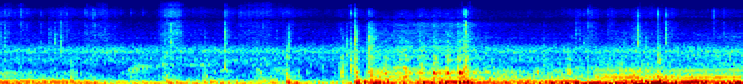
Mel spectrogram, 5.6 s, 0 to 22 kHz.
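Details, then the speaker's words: Hyundai Exter 3-cylinder petrol cold start in winter at 18°C outside, after two weeks unstarted, window open: quick crank and catch, idle climbs and holds a bit high; normal cold-start high idle. "ये देखो इस तरह से थोड़ा उसने time लिया और RPM थोड़ा हाई गया था।"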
